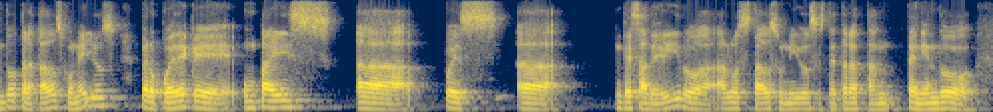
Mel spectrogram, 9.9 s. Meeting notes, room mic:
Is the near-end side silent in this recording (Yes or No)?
No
